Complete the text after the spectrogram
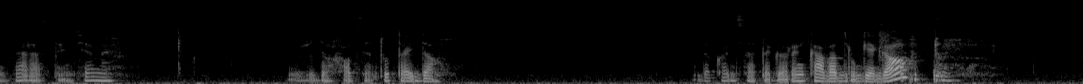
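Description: A middle-aged woman speaks calmly and close to a clip-on microphone.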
